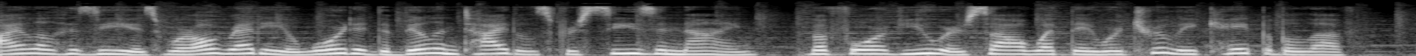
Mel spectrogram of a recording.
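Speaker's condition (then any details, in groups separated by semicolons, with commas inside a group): No condition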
